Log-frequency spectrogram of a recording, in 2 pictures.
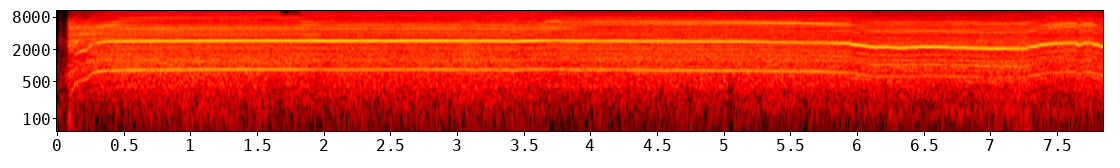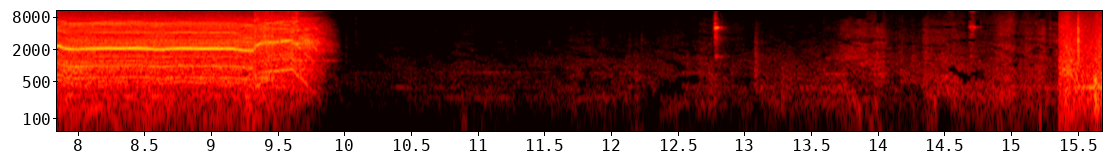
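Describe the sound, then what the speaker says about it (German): Power drill cutting holes with a core drill bit for flush-mounted electrical boxes during house building, a loud steady whine lasting about ten seconds with the pitch wavering as it bites, then stopping to near silence with a few faint clicks and handling noises. "Und dann einfach auf ein Kreuz drauf und einfach mal bohren."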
